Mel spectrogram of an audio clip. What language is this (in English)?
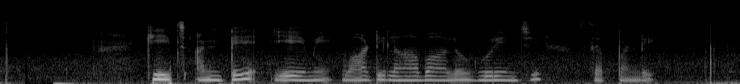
Telugu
